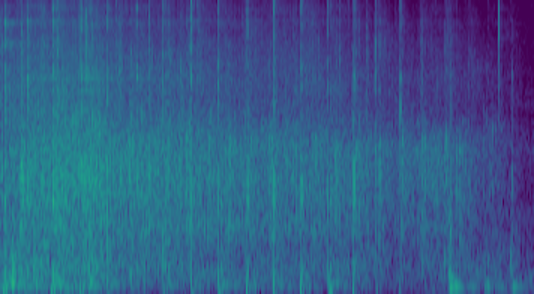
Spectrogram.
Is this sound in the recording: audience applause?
yes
